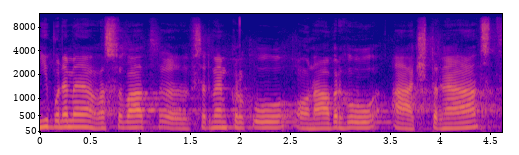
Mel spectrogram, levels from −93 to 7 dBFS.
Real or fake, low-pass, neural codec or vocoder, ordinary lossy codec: fake; 10.8 kHz; codec, 44.1 kHz, 7.8 kbps, Pupu-Codec; AAC, 64 kbps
